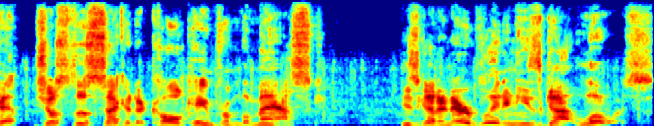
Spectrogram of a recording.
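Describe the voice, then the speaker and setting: In a put-on character voice, the speaker sounds raspy, keeping a very even loudness at a moderate pace. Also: man, high pitch for a man. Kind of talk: 1940s radio acting. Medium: audio drama. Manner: excitable, gruff.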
